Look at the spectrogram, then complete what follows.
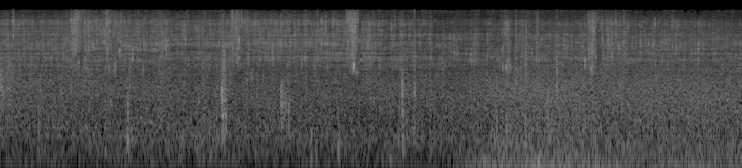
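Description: A faint, steady rushing hiss of outdoor ambience with a few soft clicks. A low rumble joins about seven seconds in.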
